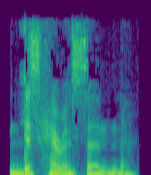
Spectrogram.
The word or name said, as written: disherison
